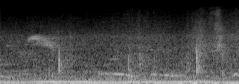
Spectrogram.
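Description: A loud, steady low hum. A short falling chirp sounds within the first second and a sharp click near the end.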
